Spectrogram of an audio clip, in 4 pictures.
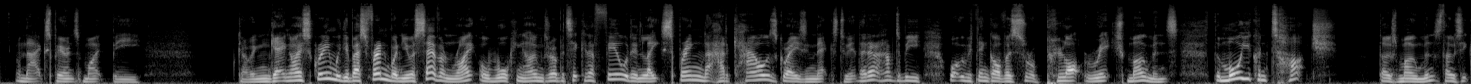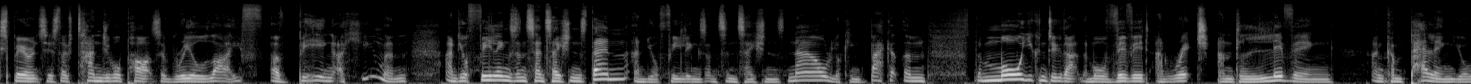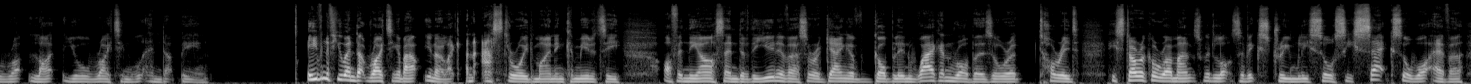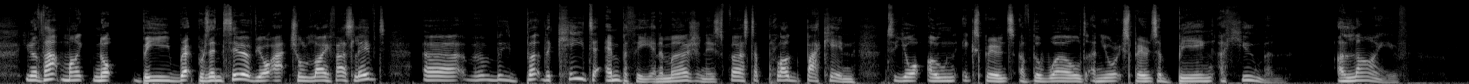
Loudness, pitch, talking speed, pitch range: -22 LUFS, 150 Hz, 195 wpm, 130-180 Hz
